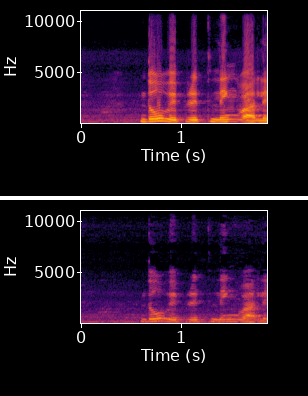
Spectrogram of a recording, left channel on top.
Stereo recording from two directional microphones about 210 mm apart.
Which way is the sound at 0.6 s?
45° left (ahead or behind).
